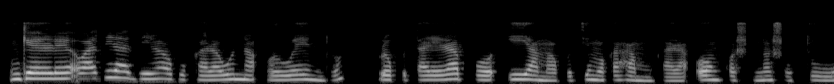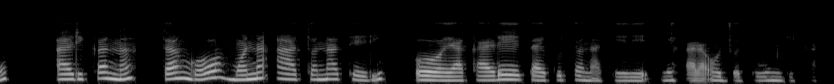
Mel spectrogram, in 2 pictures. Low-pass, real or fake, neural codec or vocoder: 7.2 kHz; real; none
